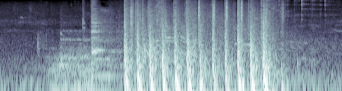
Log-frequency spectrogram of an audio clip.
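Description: Rapid bursts of automatic gunfire in Ghost Recon Wildlands, about ten loud close shots in a quick rhythmic string after a quieter lead-in, with no talk.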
